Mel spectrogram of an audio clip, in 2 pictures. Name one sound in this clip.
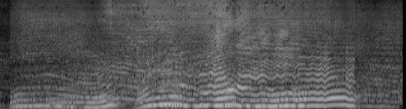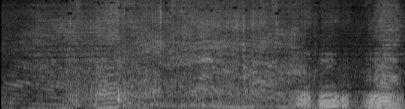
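Dirt bike engines rev loudly and rise and fall in pitch.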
